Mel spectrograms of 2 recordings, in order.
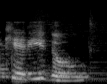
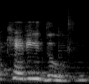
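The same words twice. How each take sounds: First: The final vowel is a full 'oh' sound. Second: The final vowel is a reduced 'oo' sound. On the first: The speaker calls it wrong. "não é querido" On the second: The speaker calls it right. "Tá escrito O, mas a pronúncia é U"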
